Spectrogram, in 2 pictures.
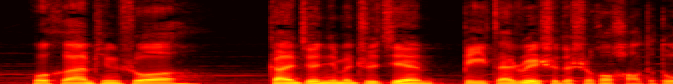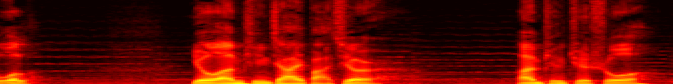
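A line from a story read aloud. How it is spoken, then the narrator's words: Sighing. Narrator (Chinese): 陆泽磊叹息一声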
